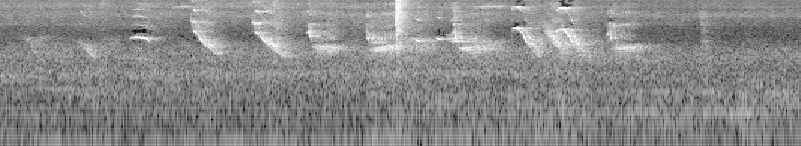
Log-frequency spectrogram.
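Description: Birds chirping: a quick run of short, falling chirps, thickest in the middle few seconds, over a steady low background rumble.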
